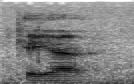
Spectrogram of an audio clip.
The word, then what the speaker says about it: Rafiki: Okay, well, Rafiki X. It's Rafeki. But I was born in Memphis and went to the military.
